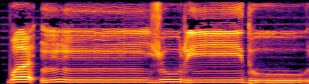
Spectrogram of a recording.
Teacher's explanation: نون کی آواز ناک میں جائے گی اور یا کی پیش کو ہم لمبا نہیں کریں گے۔ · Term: غنہ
